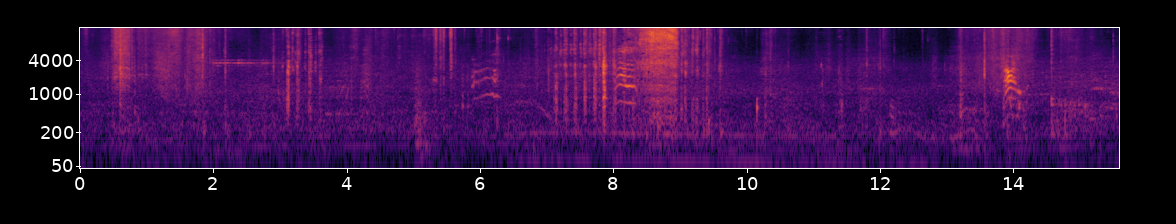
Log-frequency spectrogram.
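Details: Mother cat caring for seven kittens, five her own and two adopted orphans; several short high mews and kitten cries scattered through, with clicks, rustling and household noises between calls.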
